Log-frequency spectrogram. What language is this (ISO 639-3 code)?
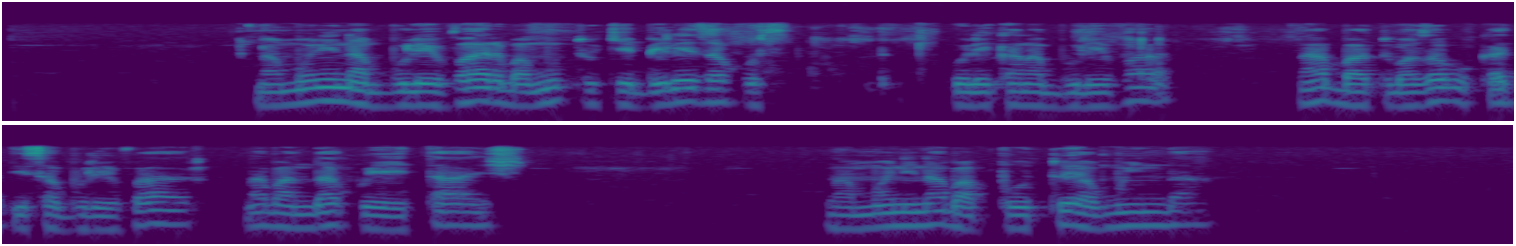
lin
